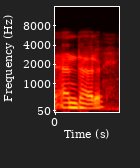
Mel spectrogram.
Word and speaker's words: Andhare: Yeah, Vrujen, Andhare.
